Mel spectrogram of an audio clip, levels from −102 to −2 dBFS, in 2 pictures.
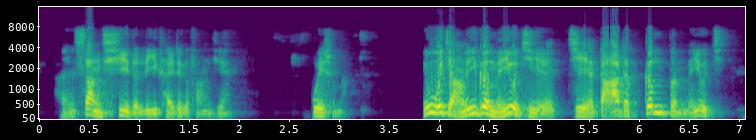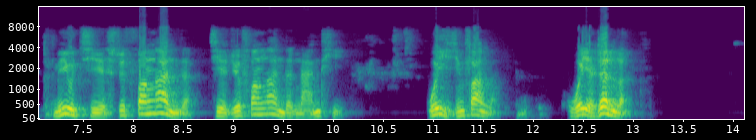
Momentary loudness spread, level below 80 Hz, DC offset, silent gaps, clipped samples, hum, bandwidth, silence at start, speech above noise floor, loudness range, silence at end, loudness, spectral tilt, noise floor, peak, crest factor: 14 LU; -54 dBFS; under 0.1%; 3.47-3.83 s; under 0.1%; none; 8.2 kHz; 0.2 s; 42 dB; 7 LU; 1.15 s; -17 LUFS; -6.5 dB/octave; -58 dBFS; -2 dBFS; 16 dB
